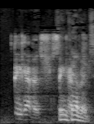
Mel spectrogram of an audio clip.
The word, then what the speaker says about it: Sienkiewicz: And I like Sal Buscema, but my least favorite inker of Sal Buscema comes on board when you have Bill Sienkiewicz, or Sienkiewicz, I forget how to pronounce it. – Sienkiewicz, yes, thank you.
